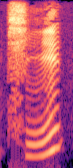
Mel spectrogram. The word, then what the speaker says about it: 脾: 这个字念脾，脾气脾脏的脾。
